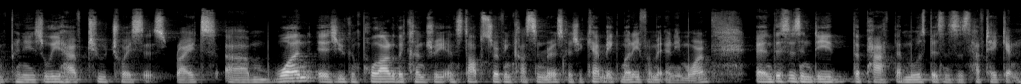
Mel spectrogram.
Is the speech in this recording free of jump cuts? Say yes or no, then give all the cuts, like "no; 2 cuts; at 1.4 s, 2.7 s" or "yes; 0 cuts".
yes; 0 cuts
